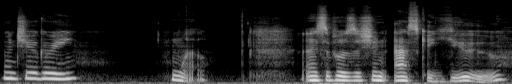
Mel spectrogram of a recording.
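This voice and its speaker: A woman's voice: mid-range voice, big pitch swings, slow pace, a little mellow, no room sound. A woman playing a haughty, mocking empress in an ASMR roleplay, with imperious, condescending and theatrically formal delivery, close on a binaural microphone. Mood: condescending, composed. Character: haughty, cruel, mocking empress toying with a prisoner. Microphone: close binaural microphone, dry.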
